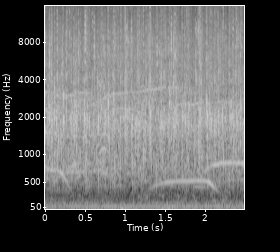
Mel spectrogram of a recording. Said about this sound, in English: Bluegrass fans, let me hear you out there. All the shady people. Just all the people in timeout. Give them a big hand.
